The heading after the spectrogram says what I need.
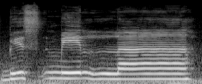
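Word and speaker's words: بسم الله: Maka hukum bacaannya dibacanya tipis, jangan tebal. Kenapa? Karena berbaris di bawah. Hukum bacaannya adalah lam tarkik. Tarkik artinya tipis. Bismillah.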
